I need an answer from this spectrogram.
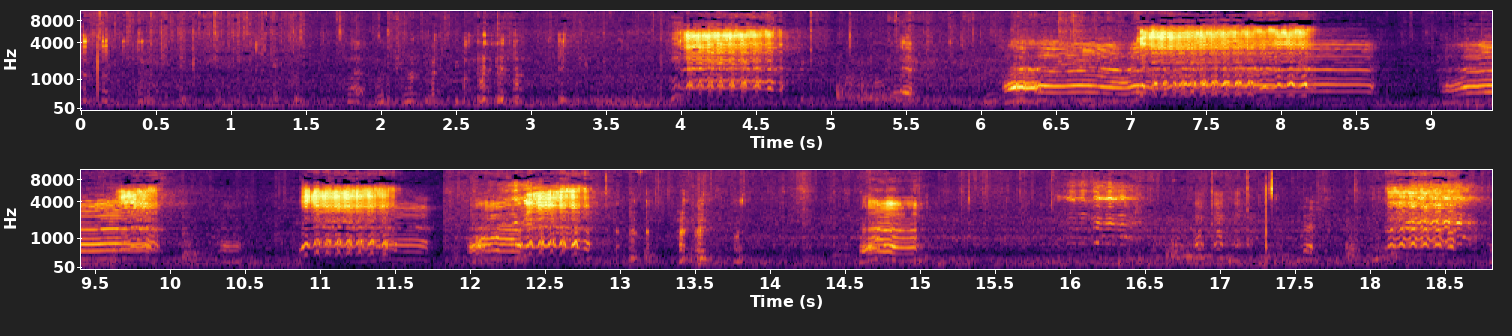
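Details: Herd of nineteen Bishi goats for sale, calling in a noisy chorus of overlapping, quavering bleats, several rising and falling in pitch, some long and drawn out, with short gaps of low background rumble.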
